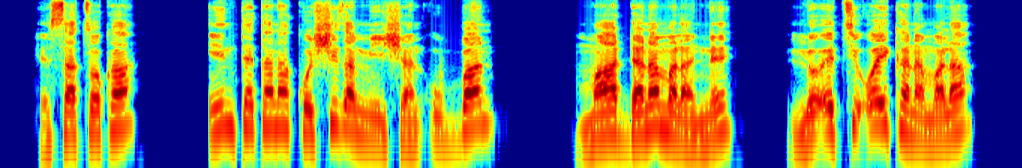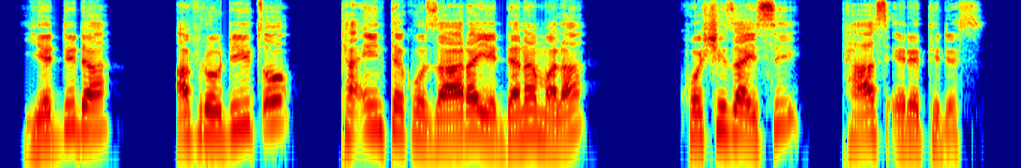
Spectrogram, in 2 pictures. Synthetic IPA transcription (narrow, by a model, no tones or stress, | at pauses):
hɛsːɐt͡sːɔkɐ | ɪnt̪ːɛt̪ɐnɐkɔʃːɪzɐmiːʃːɐnʊbːɐn | maːd̪ːɐnɐmɐlɐnːɛ | lɔʔɛt͡sːɪʔɔjkːɐnɐmɐlɐ | jɛd̪ːɪd̪ɐ | ʔɐfɪɾod̪iːt͡sʼɔ | t̪ɐɪnt̪ːɛkɔzaːɾɐjɛd̪ːɐnɐmɐlɐ | kʰɔʃːɪzɐjsːɪ | t̪aːsɛɾɛt̪ːɪd̪ɛ̰s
